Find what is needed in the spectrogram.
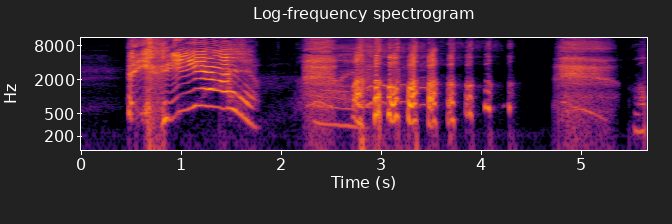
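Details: VTuber character: high-pitched voiced sneezes, one long squeaky sneeze, then a rapid run of short bursts and one more soft sneeze; sneezing, numbered compilation 172–177.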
